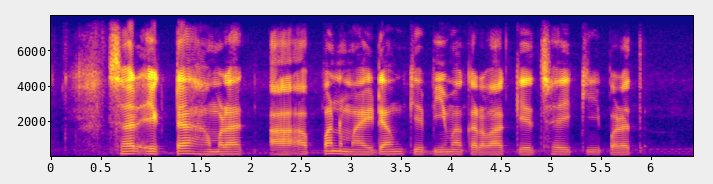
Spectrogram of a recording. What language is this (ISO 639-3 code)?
mai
